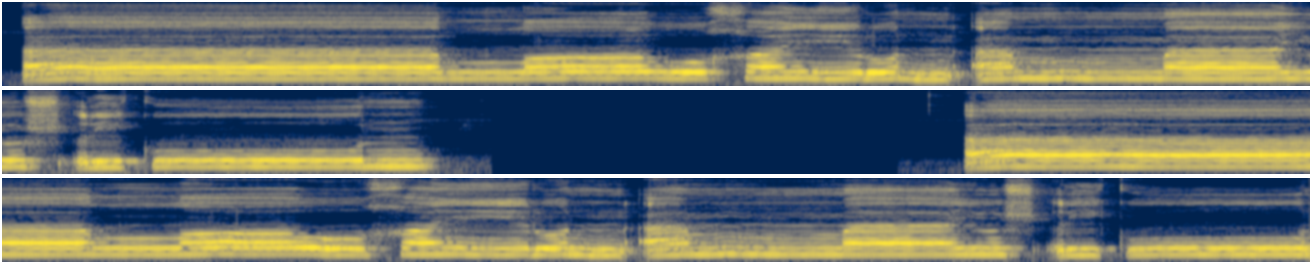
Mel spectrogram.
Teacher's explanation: Jadi kita panjangkan dulu 6 harkat baru disambut dengan tasydid atau syaddah.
